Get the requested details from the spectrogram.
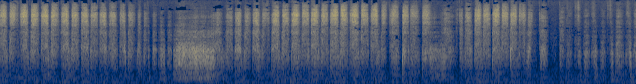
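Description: A felt-tip marker is rubbed in short, quick strokes on a flat white paper coloring sheet resting on a dark surface, coloring near the pony's eye. A steady run of bright, dry scratching strokes comes at an uneven rhythm of roughly two to three per second. Around the two-second mark, one longer, fuller swish briefly breaks the pattern.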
